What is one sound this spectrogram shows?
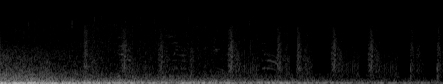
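Footsteps patter quickly.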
